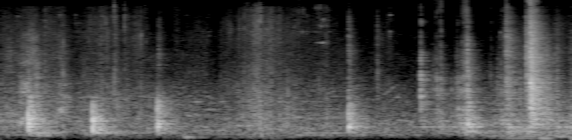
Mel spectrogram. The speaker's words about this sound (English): Manana enters her apartment and closes the door behind her.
